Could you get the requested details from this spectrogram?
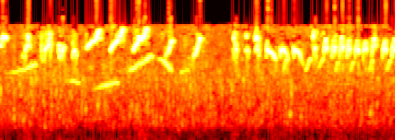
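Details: White-rumped shama master song in strong, continuous delivery: upward-swept whistles give way to a rapid, dense chatter of high chirps that grows faster toward the close.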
